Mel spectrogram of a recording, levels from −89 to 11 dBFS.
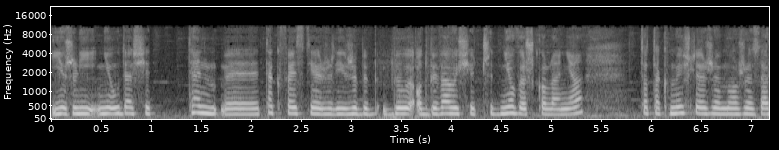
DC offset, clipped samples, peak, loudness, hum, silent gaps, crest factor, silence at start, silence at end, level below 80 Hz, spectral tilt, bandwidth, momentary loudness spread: under 0.1%; under 0.1%; -4 dBFS; -15 LUFS; none; none; 12 dB; 0 s; 0 s; -42 dBFS; -4.5 dB/octave; 11 kHz; 7 LU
